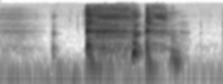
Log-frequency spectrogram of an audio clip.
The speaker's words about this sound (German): Du Arme. Ich habe gar keinen Husten eigentlich.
